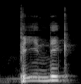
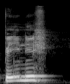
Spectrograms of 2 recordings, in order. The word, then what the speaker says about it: Penig: Penig mit G hinten. – Penig. – So, und da die Sachsen aber alles Penisch aussprechen. – Ne? Klingt's wie Penis.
